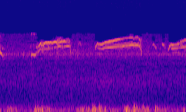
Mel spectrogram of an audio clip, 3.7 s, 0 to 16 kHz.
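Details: At a bald eagle nest while two eaglets are fed, March 18, one chick hatched January 31, 2024: drawn-out high whistles, one held steady for nearly a second, against low thumping and rustling noise.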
